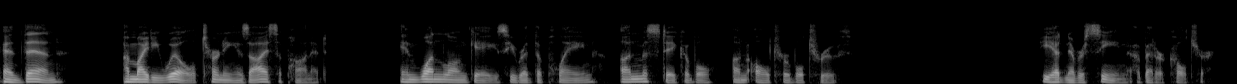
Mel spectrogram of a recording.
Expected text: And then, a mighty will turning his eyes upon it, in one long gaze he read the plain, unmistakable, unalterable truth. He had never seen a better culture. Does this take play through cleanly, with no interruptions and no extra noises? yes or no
yes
